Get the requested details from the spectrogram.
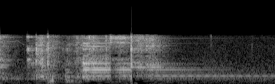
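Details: Automatic Electric three-slot payphone after repair and conversion, coin validator checked: a quarter drops and a single bright gong strike rings out and fades over about a second, the proper one-gong signal.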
